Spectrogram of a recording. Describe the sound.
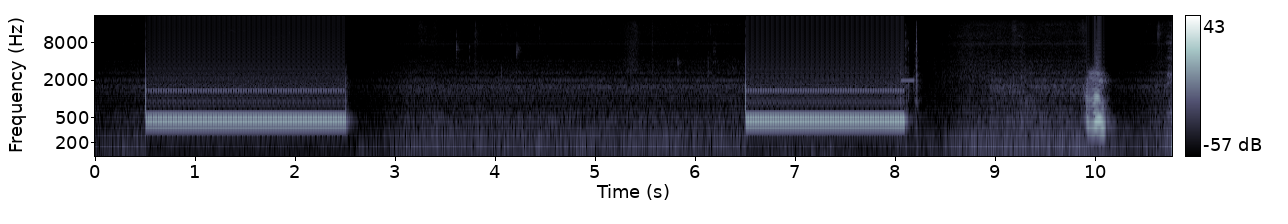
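A phone line rings twice, each ring a steady two-second electronic tone separated by a few seconds of faint line hiss. A voice briefly answers at the very end.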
